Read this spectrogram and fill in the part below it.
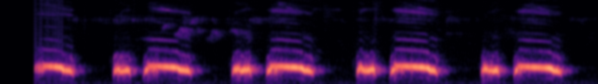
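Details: Spotted dove lure call used to stimulate captive doves, recorded directly without background noise: repeated two-part cooing, a short note followed by a longer level coo, about five phrases in six seconds.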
